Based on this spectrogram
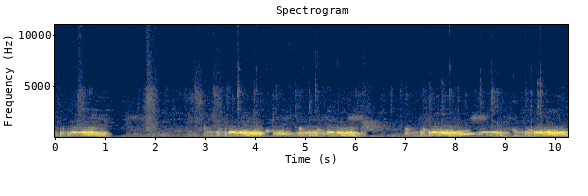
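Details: Male white pigeon cooing in a display: repeated low, throaty coo bouts swell and fade over ten seconds, with a brief pause near the start and faint background noise.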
